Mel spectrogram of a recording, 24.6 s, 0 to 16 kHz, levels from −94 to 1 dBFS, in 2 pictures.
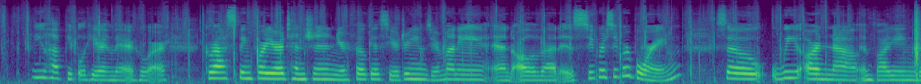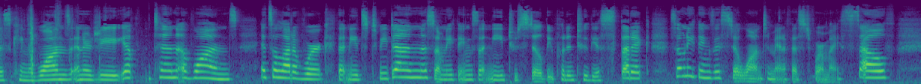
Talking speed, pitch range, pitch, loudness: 175 wpm, 195-265 Hz, 220 Hz, -26 LUFS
